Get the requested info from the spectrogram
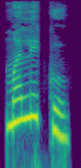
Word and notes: ಮಲ್ಲಿಕ್ಕು: mallikku

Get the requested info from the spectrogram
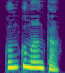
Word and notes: ಕುಂಕುಮಾಂಕ: kuŋkumamāŋka

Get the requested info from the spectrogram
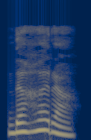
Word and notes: ದಹರ: Kannada

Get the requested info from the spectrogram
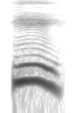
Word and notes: ಏ: ē

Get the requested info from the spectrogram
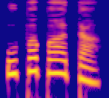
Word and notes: ಉಪಪದ: kannada

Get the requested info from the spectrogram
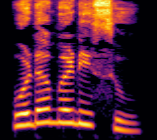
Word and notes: ಒಡಬಡಿಸು: Kannada

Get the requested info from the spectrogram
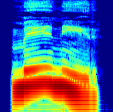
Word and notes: ಮೆಯ್ನೀರ್: Kannada

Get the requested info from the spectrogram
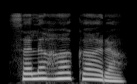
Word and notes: ಸಲಹೆಗಾರ: salahegāra

